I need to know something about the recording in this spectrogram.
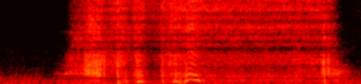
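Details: Pursed-lip breathing.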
